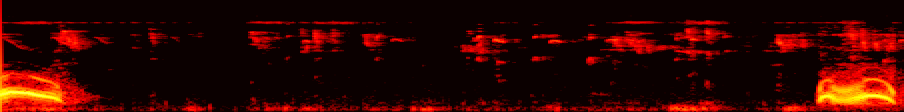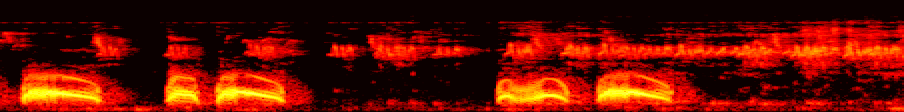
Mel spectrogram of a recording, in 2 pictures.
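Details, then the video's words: Male spotted dove giving its lure call, rounded cooing notes in phrases of two to four after a long silent gap, with faint distant bird chirps and a thin hiss near the end. "suara panggilan Tekukur pesom Cocok untuk pancingan"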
